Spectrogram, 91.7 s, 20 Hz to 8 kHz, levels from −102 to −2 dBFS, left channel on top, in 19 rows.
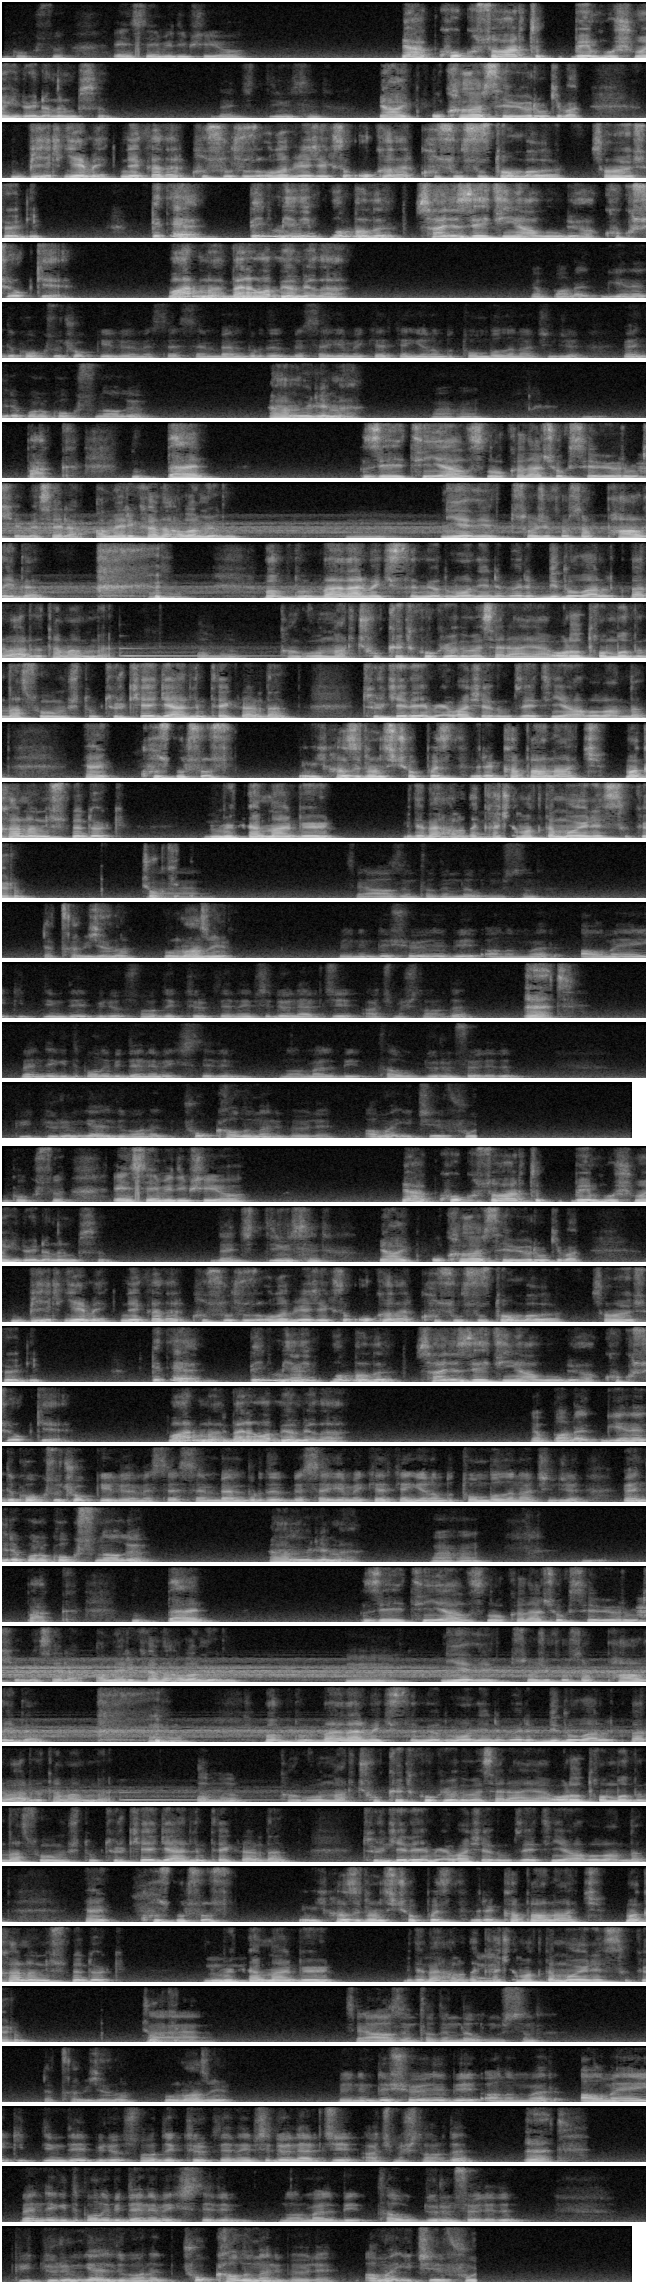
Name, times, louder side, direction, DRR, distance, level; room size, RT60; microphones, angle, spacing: voice 1, 0.0-1.9 6.4-7.4 15.9-16.1 16.6-16.8 21.0-21.1 23.3-30.1 32.2-33.0 33.3-33.5 41.2-41.7 44.6-44.9 49.8-50.1 55.9-56.4 59.0-59.1 64.3-64.6 66.3-66.5 68.7-69.2 70.3-71.7 75.0-80.8 81.4-81.6 82.2-86.1 86.3-86.6 87.0-90.5, right 5 dB, 55° right, 0.3 m, -31 dB
voice 2, 3.0-5.7 7.7-9.5 9.7-14.8 15.6-16.0 16.3-19.8 20.6-21.9 31.0-31.7 34.0-35.4 36.5-40.5 41.9-43.8 44.2-44.8 45.1-49.2 50.4-58.3 58.6-59.7 60.2-63.6 64.3-65.3 65.8-67.9 68.7-68.9 72.8-74.2 81.2-81.6, left 2 dB, 35° left, 0.7 m, -27 dB
sound 1, 38.6-51.3, right 6 dB, 40° right, 1.5 m, -45 dB
Marimba xylophone, 49.2-50.9, left 3 dB, 70° left, 0.9 m, -39 dB
head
